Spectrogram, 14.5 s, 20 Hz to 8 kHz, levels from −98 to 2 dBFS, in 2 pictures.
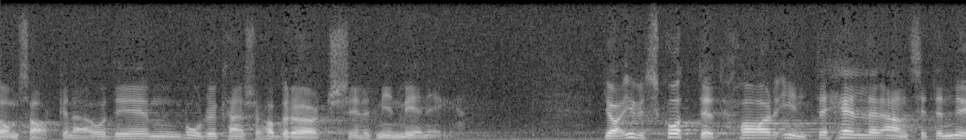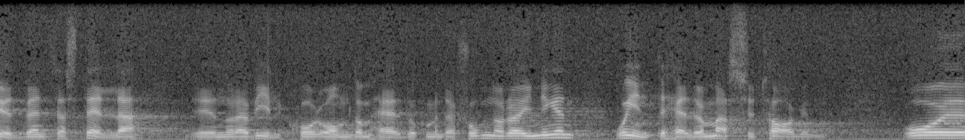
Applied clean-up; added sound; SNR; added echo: none; none; none; none.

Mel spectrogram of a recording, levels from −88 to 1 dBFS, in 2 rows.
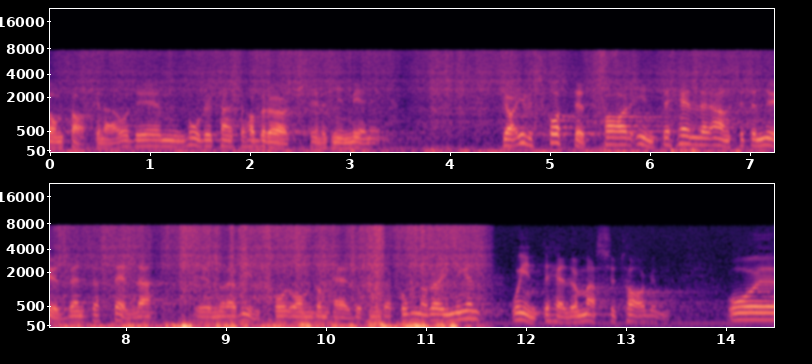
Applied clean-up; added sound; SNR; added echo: none; Crumpling, crinkling; 1 dB; none.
